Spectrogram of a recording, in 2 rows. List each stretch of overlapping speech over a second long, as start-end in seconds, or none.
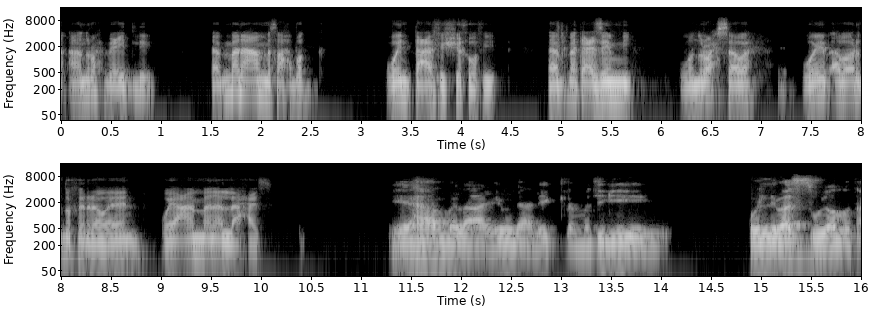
none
